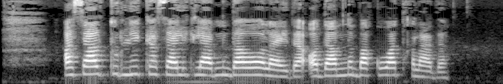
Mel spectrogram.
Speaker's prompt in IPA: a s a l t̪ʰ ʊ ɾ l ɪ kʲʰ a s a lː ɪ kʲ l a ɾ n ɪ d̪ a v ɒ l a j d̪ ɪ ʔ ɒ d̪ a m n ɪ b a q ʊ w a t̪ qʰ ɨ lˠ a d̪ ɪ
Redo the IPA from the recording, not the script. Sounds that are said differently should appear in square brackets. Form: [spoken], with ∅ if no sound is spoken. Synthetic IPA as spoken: a s a l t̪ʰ ʊ ɾ l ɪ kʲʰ a s a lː ɪ kʲ l a ɾ n ɪ d̪ a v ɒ l a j d̪ ɪ ʔ ɒ d̪ a m n ɪ b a q ʊ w a t̪ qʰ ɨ lˠ a d̪ ɪ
